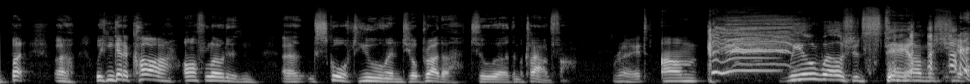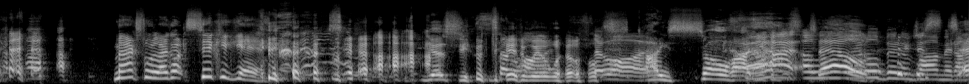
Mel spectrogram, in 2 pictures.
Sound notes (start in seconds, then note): 7.1 wheezes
